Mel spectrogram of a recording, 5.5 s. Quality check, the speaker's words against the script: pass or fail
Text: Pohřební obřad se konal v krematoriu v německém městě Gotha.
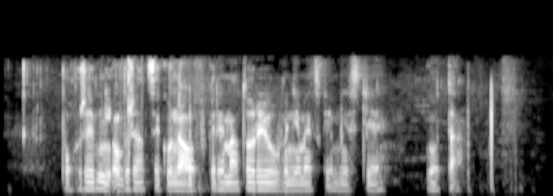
pass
